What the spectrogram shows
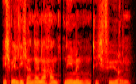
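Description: A man voicing the gentle, forgiving Christ child in a read-aloud Christmas story, speaking softly and calmly. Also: medium pitch, moderate pace, dry recording, natural voice.

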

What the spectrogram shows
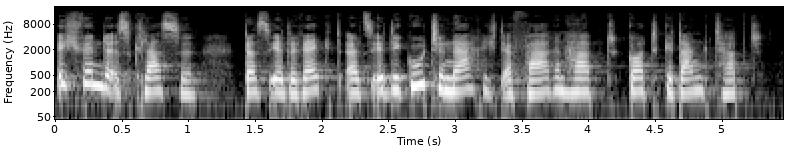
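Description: A woman's voice: mid-range voice, measured pace, close to an everyday voice. Woman reading as a praising dad, encouraging, storybook. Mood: approving. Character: warm, praising father.

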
